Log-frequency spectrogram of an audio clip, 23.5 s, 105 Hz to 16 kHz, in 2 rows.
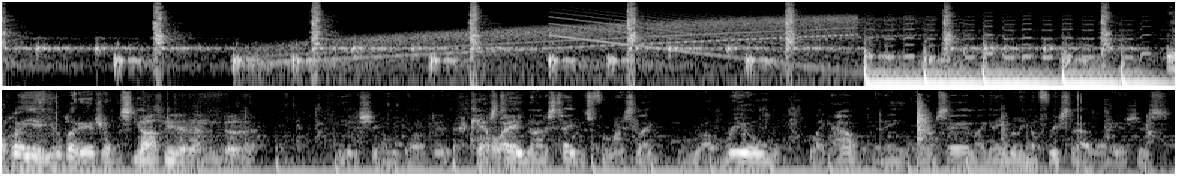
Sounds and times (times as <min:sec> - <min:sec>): Music: 0:00.0 - 0:23.4
Speech: 0:11.6 - 0:14.4, 0:15.0 - 0:23.4.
